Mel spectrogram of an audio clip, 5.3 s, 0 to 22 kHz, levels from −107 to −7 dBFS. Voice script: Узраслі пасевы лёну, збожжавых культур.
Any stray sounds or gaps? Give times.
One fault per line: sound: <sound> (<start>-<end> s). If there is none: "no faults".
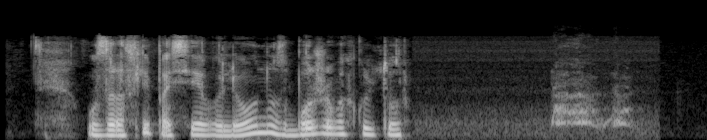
sound: bark (4.1-4.8 s)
